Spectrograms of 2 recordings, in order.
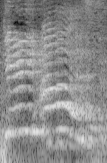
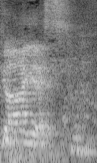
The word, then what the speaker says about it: Gaius: Hey, look, it's Gay Us! Pronounced Gaius.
